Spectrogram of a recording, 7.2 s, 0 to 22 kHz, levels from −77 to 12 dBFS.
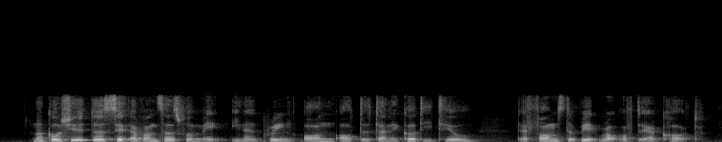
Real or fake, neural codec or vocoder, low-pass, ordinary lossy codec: fake; codec, 16 kHz, 0.8 kbps, ZipCodec; 7.2 kHz; none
